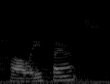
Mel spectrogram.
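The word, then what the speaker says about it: Hollyphant: Have you ever heard of Holly Fence? It rhymes with pants.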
